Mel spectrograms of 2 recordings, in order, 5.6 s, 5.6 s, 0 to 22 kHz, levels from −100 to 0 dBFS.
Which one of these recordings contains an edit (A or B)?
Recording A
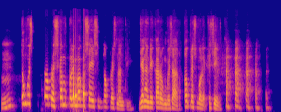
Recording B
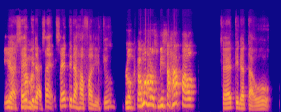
B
